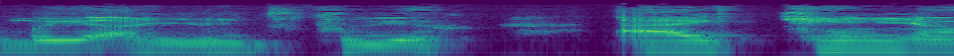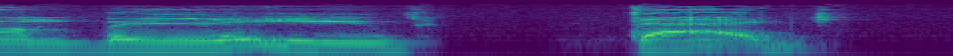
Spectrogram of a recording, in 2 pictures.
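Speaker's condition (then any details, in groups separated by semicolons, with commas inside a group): Cerebral palsy with speech impediment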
